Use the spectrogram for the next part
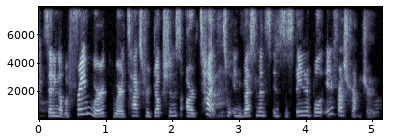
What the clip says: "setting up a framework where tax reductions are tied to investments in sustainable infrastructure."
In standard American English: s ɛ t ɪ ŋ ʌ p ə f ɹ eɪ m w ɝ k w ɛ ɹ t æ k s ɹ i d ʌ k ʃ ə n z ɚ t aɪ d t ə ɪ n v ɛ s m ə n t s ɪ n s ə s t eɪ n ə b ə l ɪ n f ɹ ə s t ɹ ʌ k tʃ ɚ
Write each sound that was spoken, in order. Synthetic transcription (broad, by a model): s ɛ t ɪ ŋ ʌ p ə f ɹ eɪ m w ɝ k w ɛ ɹ t æ k s ɹ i d ʌ k ʃ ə n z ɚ t aɪ t ə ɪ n v ɛ s m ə n t s ɪ n s ə s t eɪ n ə b ə l ɪ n f ɹ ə s t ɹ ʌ k tʃ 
